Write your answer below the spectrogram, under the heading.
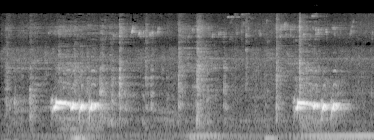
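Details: Local zebra dove song for luring wild doves and prompting quiet ones to sing: two short, rolling cooing phrases about two and a half seconds apart over a low hum and light clatter.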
